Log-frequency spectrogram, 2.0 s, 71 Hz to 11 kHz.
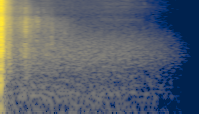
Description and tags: Concrete Corner Outside 4
This is a free recording of a concrete/stone corner outside of masmo subway station :)
Masmo, Outside, Corner, Concrete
